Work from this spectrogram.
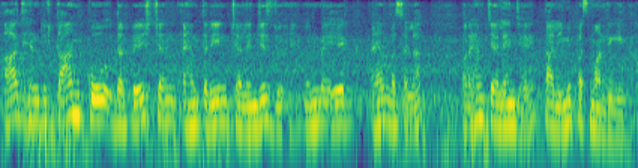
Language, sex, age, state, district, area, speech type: Urdu, male, 30-45, Uttar Pradesh, Aligarh, urban, spontaneous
